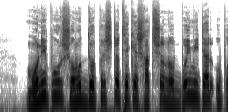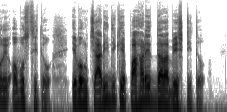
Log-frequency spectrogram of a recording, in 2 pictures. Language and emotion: Bengali, neutral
